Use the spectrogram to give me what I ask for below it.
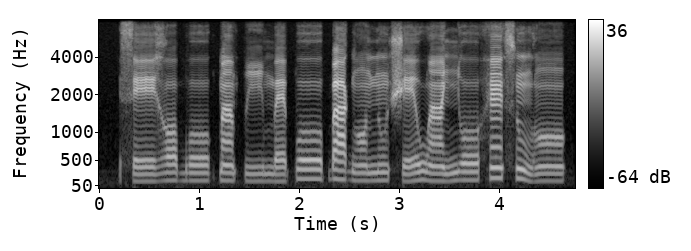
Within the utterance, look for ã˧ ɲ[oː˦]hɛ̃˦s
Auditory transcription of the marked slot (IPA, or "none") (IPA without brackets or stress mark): oː˧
